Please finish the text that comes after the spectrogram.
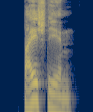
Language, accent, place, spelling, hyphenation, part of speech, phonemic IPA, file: German, Germany, Berlin, beistehen, bei‧ste‧hen, verb, /ˈbaɪ̯ʃteːən/, De-beistehen.ogg
- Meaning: to assist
